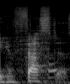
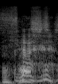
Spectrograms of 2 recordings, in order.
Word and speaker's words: Hephaestus: I had to look up how to pronounce it. It's a very difficult thing, but I'm trained by Megan to say Hephaestus. Hephaestus.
